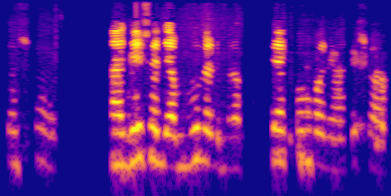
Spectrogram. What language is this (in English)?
Swahili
